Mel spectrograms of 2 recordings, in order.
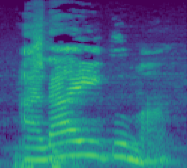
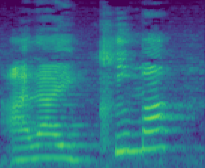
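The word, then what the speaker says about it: あらいぐま: Right, it's a compound word, so pronunciation changes from kuma to guma. So it's not arai kuma, but arai guma.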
